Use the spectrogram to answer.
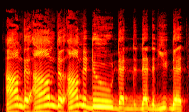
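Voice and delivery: high, slow mock voice; mock rival voice. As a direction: put on a high mocking voice. Voicing Ball Hawk.

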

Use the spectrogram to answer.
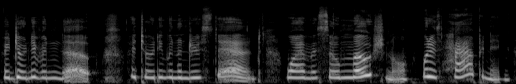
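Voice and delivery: high-pitched tearful mock wail; mock crying. Retelling tearful calls with Tova, mock crying. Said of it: "I was crying and I was like".

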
